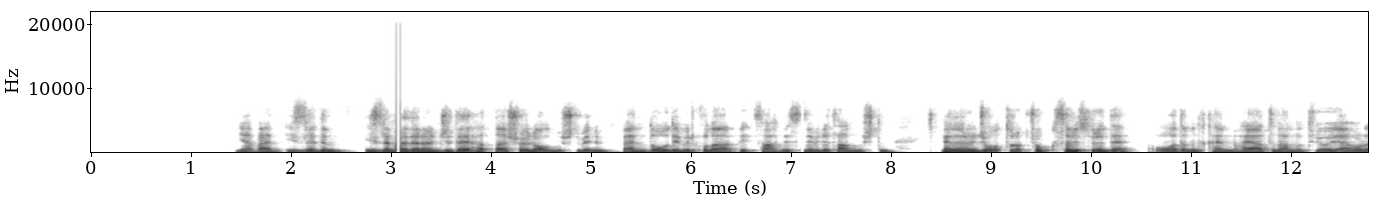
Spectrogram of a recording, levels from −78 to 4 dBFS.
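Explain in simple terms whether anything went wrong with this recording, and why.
A gap at a join of encoded pieces shows up at 3.04, 7.08 and 11.12 seconds, every 4 seconds, as brief dropouts of about 46, 32 and 32 milliseconds. The speech was encoded in separate chunks, and each chunk's leftover start and end silence was never trimmed.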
